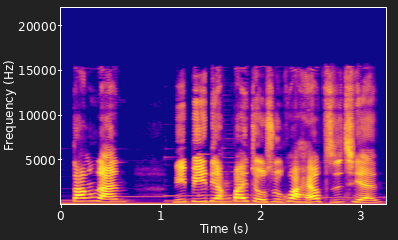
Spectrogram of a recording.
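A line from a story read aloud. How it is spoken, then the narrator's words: Said loudly. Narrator (Chinese): 不过他很快就大声地说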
